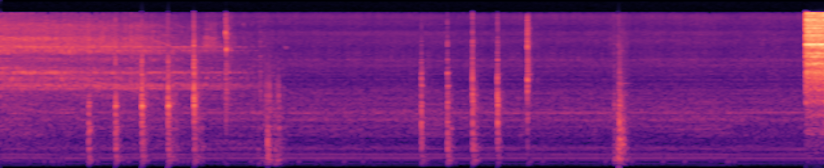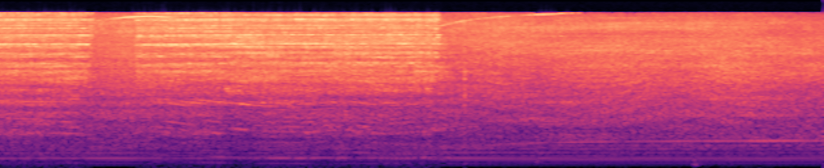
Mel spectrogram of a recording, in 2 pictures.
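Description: A hammer knocking on a clay brick, a string of sharp separate strikes; then, about eight seconds in, a DeWalt angle grinder cutting into the brick with a loud steady grinding noise that eases a little near the end.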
